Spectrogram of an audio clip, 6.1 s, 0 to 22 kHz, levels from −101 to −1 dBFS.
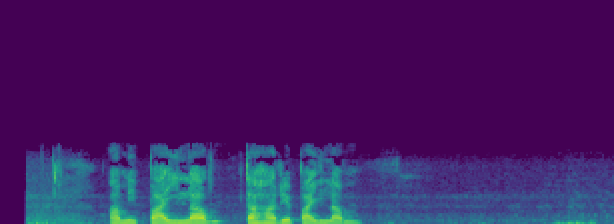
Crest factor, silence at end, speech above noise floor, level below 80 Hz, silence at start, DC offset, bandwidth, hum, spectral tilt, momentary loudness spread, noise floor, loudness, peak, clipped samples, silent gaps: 20 dB; 0.2 s; 41 dB; -56 dBFS; 0.3 s; under 0.1%; 7.8 kHz; none; -5.5 dB/octave; 22 LU; -61 dBFS; -21 LUFS; -4 dBFS; under 0.1%; none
